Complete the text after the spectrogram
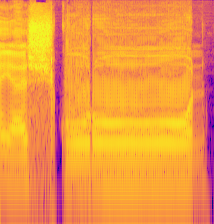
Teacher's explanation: Afala afala yashkurun. Kemudian pelafal ru itu ru tebal karena dia berharakat dhammah, bertemu di akhir bacaan.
